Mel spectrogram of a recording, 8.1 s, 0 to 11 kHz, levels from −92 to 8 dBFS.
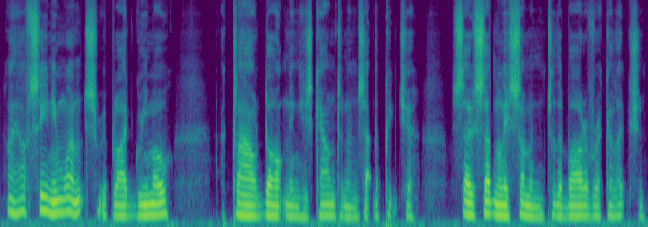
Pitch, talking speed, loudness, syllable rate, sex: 115 Hz, 170 wpm, -16 LUFS, 5.8 syllables/s, male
